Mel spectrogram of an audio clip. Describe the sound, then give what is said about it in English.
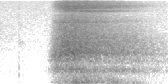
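A single deep breath, one long airy rush that swells abruptly out of near silence, then slowly tapers while staying steady and soft, with no voices. “Let's take another breath.”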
